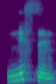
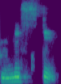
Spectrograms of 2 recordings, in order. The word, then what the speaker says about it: listen: As regards proper and improper use of grammar, it's listen and not listing. The S is silent there.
